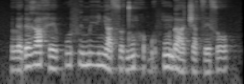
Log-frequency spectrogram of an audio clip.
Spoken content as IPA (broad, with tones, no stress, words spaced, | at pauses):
lɛ˨ɗɛ˦ɣa˦ heː˨kʷe˦ fi˦miː˦ɲa˨ sʊ˨ dũ˦ ho˨ɡ͡bʊ˨fũ˦ ɗaː˨t͡ʃa˨t͡seː˨so˦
